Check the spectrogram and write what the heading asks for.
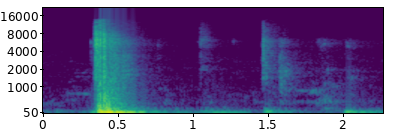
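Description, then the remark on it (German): A door is shut with one heavy thud, followed by a few faint knocks and rattles as it settles. No voices are heard. “Ich mach muss, muss Tür zu machen.”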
